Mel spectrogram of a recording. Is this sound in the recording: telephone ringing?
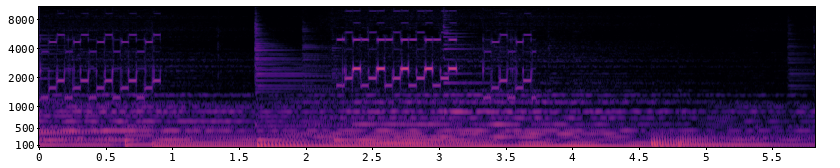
yes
